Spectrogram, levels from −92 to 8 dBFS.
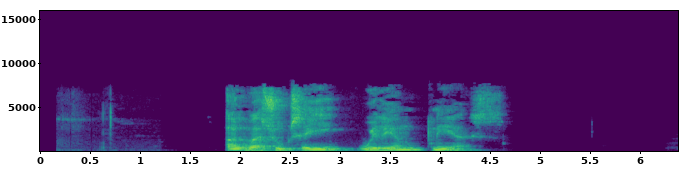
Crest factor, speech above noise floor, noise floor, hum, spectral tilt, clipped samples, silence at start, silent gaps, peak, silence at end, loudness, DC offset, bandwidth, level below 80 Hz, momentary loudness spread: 18 dB; 54 dB; -69 dBFS; none; -4 dB/octave; under 0.1%; 1.85 s; none; -2 dBFS; 1.8 s; -15 LUFS; under 0.1%; 8 kHz; -56 dBFS; 14 LU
